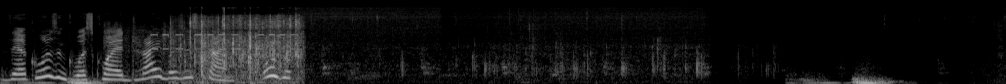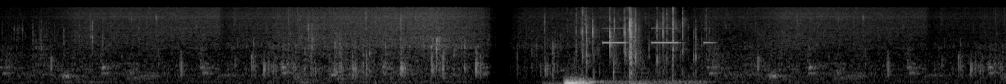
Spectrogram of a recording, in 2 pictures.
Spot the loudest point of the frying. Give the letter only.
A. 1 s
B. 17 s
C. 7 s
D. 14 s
D.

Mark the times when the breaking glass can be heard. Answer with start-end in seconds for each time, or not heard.
not heard.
